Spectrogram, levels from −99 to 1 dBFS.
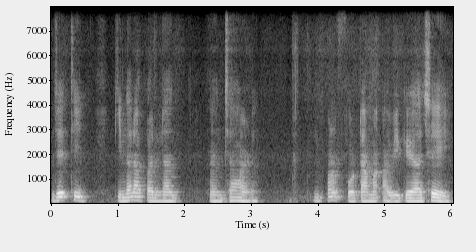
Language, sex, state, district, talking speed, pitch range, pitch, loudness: Gujarati, male, Gujarat, Valsad, 100 wpm, 120-140 Hz, 125 Hz, -18 LUFS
